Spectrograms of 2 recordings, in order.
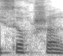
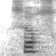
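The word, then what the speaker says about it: Saoirse: Je crois que ça se dit Sorcha d'ailleurs comme l'héroïne. Ça s'écrit wars s a O i R S e. Sorce Ronan Ronan qui a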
